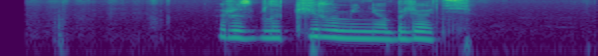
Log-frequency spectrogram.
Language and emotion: Russian, angry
